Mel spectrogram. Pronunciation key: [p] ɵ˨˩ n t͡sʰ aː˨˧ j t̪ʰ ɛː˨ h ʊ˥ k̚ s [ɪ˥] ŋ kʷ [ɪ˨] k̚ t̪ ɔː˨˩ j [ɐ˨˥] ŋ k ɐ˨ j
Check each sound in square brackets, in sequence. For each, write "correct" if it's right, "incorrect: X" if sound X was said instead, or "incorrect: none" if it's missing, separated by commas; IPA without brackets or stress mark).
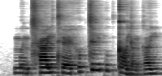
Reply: incorrect: m, correct, incorrect: ɪ˧, incorrect: ɐ˨˩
